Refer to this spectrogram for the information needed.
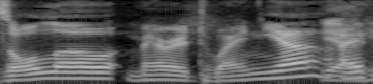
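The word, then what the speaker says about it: Xolo Maridueña: His name is Zolo Maridueña, is how you pronounce it.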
